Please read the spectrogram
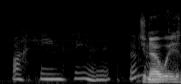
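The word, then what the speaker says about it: Joaquin: was superb perfectly suited to the role it's wacking Phoenix that's how you pronounce his name really yeah wackin Phoenix wackin Phoenix do you know what his name was when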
